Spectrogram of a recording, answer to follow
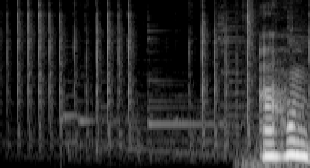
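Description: Faint, quick knife taps on a bamboo cutting board, about ten a second, as shallots are minced. A woman starts speaking near the end.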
